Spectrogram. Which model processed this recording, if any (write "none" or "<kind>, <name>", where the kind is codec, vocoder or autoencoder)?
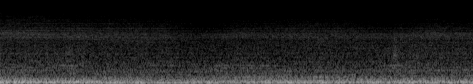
none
